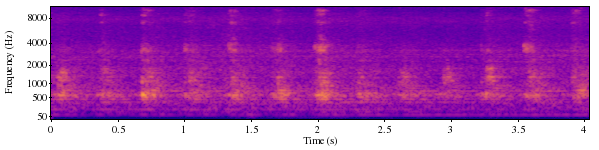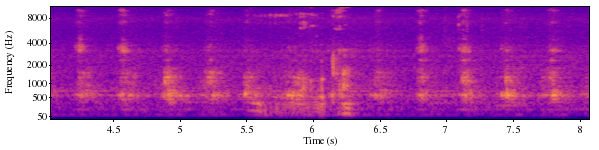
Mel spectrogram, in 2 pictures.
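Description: Computer keyboard typing: quick, uneven key clicks a few per second, with a short murmur about six seconds in.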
